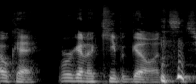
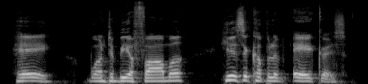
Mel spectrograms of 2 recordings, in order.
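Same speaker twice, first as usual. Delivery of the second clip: put-on German accent; 3 semitones higher than usual. Asked to say it one more time, doing a German-sounding accent. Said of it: "now you're doing like a German".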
